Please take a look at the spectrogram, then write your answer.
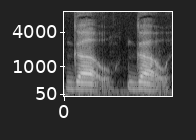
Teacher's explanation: G consonant sound and the O as in no D thong sometimes my students don't round their lips enough for the second half of this diff thong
